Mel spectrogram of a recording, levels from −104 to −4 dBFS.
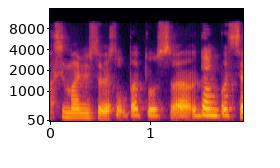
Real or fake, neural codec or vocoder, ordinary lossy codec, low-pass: fake; autoencoder, 22.05 kHz, a latent of 192 numbers a frame, VITS, trained on one speaker; Opus, 64 kbps; 9.9 kHz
